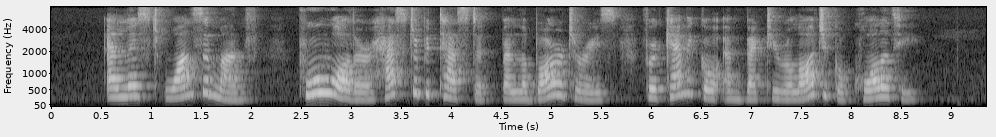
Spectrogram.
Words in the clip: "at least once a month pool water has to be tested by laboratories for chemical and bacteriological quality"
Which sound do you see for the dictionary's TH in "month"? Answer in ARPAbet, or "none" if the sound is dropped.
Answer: TH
